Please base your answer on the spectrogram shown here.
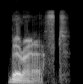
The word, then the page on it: bereft: British English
